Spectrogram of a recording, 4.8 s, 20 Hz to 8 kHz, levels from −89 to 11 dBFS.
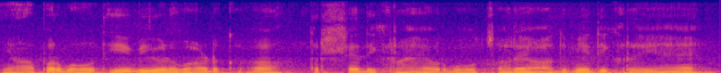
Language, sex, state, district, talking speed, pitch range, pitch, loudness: Hindi, male, Uttar Pradesh, Shamli, 210 wpm, 110-120 Hz, 115 Hz, -17 LUFS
